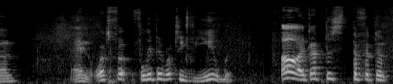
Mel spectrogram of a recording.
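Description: Soft fabric rustles as plush toys are handled close by.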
